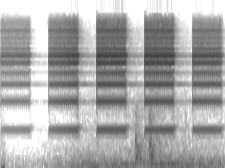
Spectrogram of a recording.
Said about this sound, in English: In a darkened room, a hand reaches out from a coffin to turn off the alarm.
